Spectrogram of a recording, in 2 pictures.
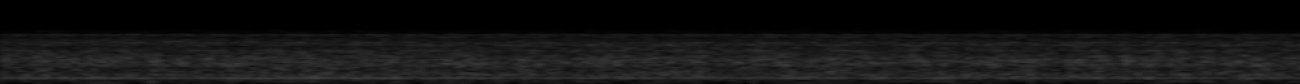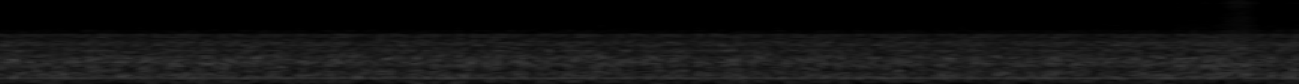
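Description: Steady background hiss with a constant low hum, unchanging throughout: the room and recording noise of a pause with no speech.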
